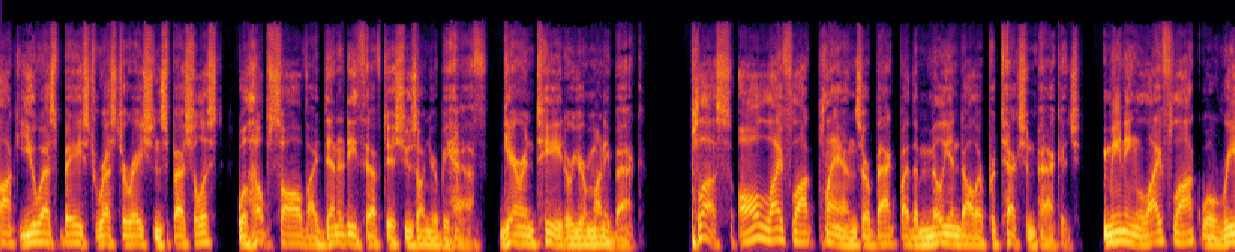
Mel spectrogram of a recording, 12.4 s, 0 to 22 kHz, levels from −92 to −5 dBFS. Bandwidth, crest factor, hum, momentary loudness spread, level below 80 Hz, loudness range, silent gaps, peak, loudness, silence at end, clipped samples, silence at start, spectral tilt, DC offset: 16.5 kHz; 14 dB; none; 4 LU; -30 dBFS; 1 LU; 6.48-6.83 s, 10.83-10.91 s; -2 dBFS; -16 LUFS; 0 s; under 0.1%; 0 s; -4.5 dB/octave; under 0.1%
